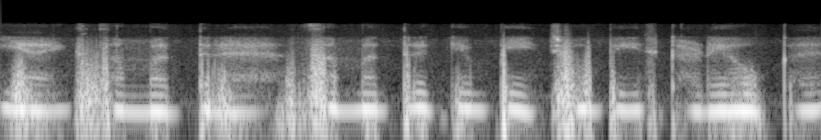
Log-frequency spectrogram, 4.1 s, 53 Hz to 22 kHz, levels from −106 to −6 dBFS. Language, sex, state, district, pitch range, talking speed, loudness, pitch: Hindi, female, Chhattisgarh, Bilaspur, 185-200 Hz, 175 wpm, -21 LUFS, 195 Hz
